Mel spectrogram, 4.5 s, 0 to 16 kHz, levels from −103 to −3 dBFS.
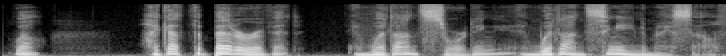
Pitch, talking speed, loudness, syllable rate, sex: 120 Hz, 225 wpm, -22 LUFS, 6.1 syllables/s, male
